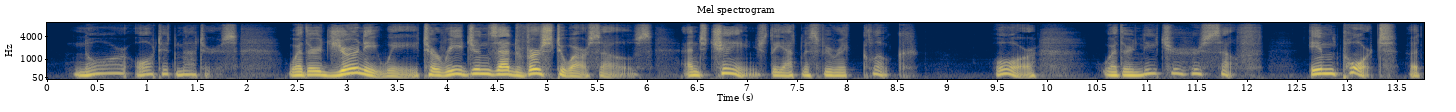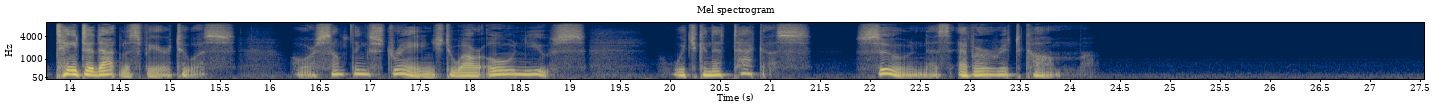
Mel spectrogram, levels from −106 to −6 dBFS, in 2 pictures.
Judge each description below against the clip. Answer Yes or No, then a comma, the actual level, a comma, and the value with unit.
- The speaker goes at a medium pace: No, slow, 95 wpm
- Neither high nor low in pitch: Yes, medium, 150 Hz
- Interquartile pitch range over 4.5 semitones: Yes, average, 4.9 semitones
